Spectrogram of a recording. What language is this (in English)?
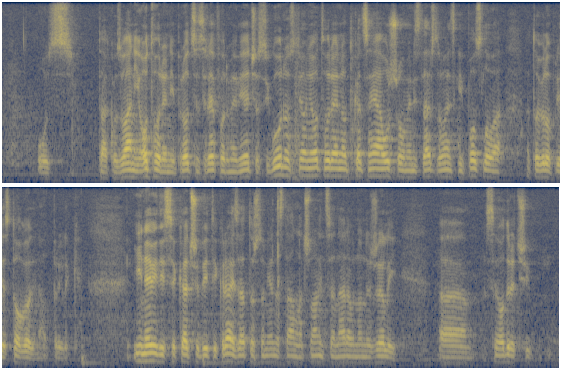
Croatian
